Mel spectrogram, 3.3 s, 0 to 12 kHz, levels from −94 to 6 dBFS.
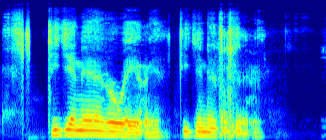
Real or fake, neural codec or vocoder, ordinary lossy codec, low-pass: fake; codec, 24 kHz, 0.9 kbps, WavTokenizer, medium music audio release; none; none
